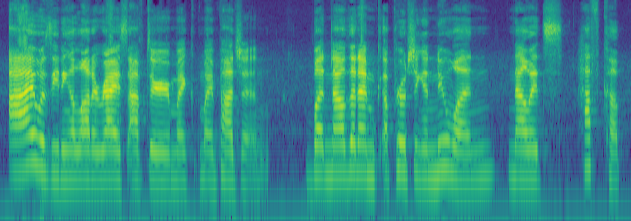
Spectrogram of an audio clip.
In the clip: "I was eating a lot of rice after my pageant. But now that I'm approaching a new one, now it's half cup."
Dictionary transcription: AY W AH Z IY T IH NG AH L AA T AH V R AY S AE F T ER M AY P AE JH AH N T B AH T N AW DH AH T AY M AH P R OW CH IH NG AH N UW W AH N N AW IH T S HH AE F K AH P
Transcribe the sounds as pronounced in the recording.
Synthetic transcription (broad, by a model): AY W AH Z IY T IH NG AH L AA T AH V R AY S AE F T ER M AY P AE JH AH N B AH T N AW DH AH T AY M AH P R OW CH IH NG AH N UW W AH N N AW IH T S HH AE F K AH P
